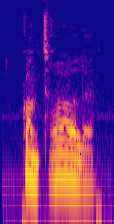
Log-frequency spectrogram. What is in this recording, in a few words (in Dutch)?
"controle", Dutch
